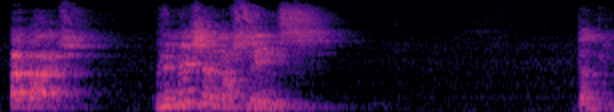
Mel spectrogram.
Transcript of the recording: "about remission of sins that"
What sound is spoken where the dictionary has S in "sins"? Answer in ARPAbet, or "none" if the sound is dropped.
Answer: TH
